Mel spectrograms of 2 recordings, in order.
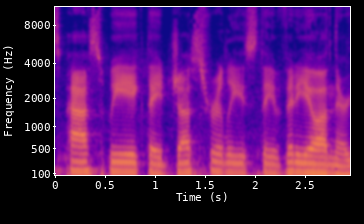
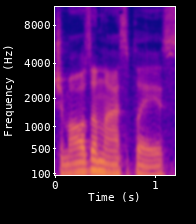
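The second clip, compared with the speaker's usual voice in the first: play-acted, confident, emphatic, full conviction. Retelling how another speaker announced the last place, imitating someone saying it with conviction. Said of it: "You said that with, like, conviction".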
